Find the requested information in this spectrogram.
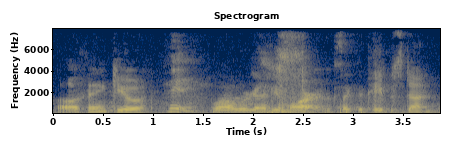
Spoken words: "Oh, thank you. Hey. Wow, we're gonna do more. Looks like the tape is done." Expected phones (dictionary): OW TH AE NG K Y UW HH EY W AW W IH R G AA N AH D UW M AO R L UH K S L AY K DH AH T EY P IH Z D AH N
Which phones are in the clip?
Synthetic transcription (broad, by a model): OW TH AE NG K Y UW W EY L W IH R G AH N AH D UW M AO R L UH K S L AY K DH AH T EY P IH Z D AH N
